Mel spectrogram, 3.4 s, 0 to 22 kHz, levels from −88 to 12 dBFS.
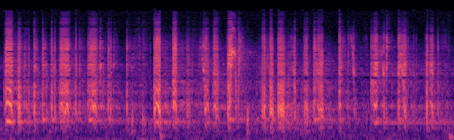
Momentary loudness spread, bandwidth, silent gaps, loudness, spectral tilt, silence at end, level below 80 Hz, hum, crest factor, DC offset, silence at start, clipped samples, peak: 5 LU; 17 kHz; none; -19 LUFS; 1 dB/octave; 0 s; -56 dBFS; none; 20 dB; under 0.1%; 0.05 s; under 0.1%; 0 dBFS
